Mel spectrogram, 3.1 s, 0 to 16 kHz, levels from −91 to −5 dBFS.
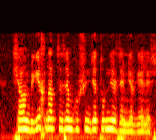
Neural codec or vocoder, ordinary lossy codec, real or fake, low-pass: none; MP3, 96 kbps; real; 7.2 kHz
